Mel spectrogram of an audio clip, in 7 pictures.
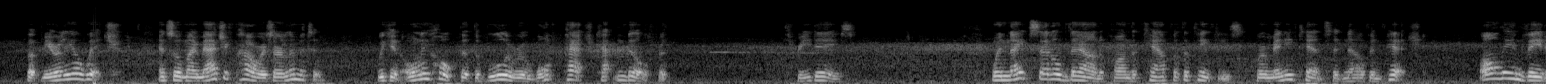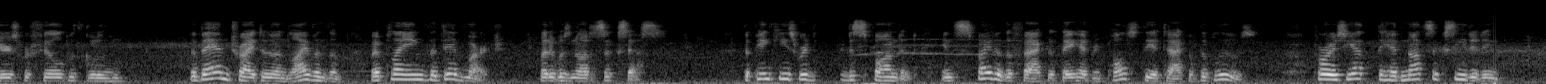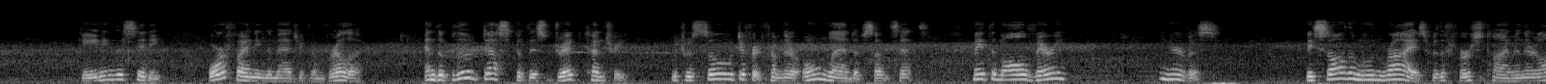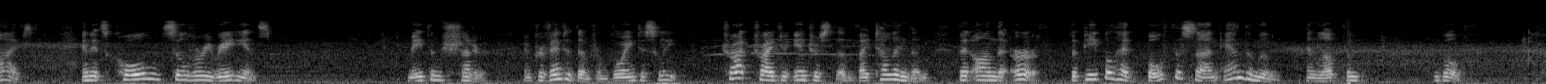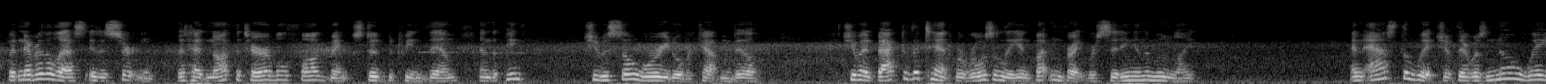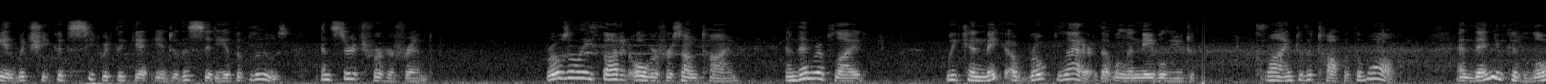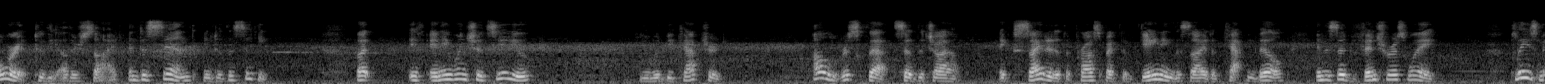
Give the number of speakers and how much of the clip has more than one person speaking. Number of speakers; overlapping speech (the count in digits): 1, no overlap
